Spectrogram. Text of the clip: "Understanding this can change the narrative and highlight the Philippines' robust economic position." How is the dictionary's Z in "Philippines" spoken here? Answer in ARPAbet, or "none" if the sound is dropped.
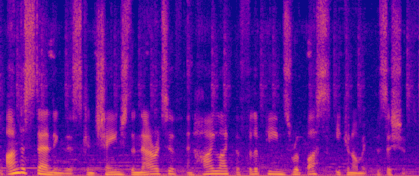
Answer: Z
